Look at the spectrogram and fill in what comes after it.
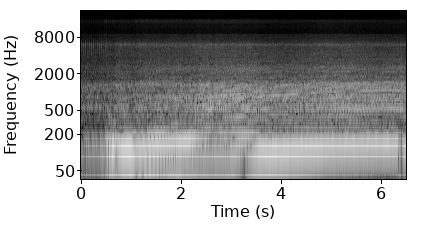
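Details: MultiAir engine revved up the range: the valvetrain rhythm shifts abruptly around 3,000 rpm as the MultiAir unit changes from late intake valve opening to full lift, which is normal operation.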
